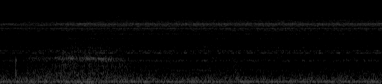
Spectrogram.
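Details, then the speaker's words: Leak-down test on a resale Craftsman LT1000 riding mower engine with both valves closed: faint, steady airy hiss heard from the crankcase at 55% leakage versus roughly 10–15% normal for a worn engine, pointing to rings, bore or piston. Cylinder leakage into crankcase. "55% leakage. That's a lot. 10% is 10-15% is normal-ish for an engine with wear, but 55%, that's high. I can hear it in here."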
